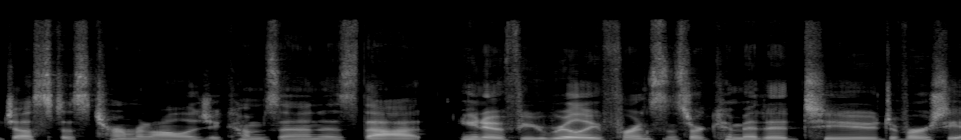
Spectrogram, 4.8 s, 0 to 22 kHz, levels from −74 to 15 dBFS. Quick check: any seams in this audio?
yes; 1 cut; at 2.2 s

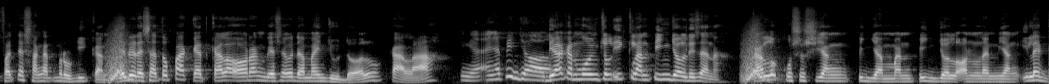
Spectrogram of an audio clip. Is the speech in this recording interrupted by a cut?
yes; 2 cuts; at 1.1 s, 7.4 s

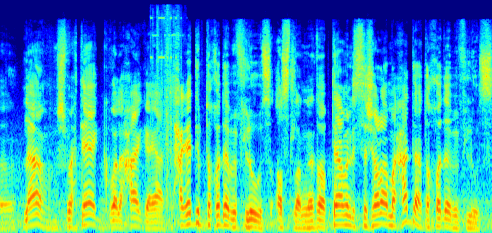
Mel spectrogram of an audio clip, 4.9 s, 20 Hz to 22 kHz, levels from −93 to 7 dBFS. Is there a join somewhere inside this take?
yes; 1 cut; at 1.7 s

